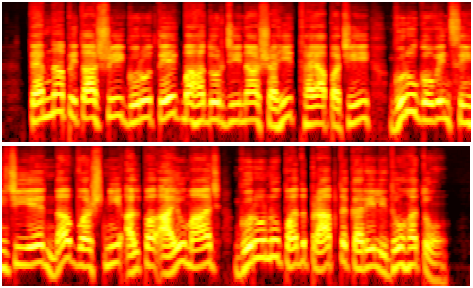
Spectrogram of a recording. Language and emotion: Gujarati, neutral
